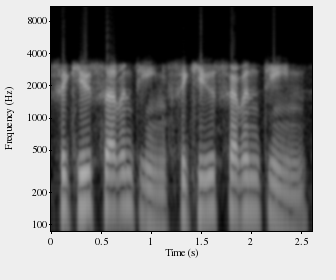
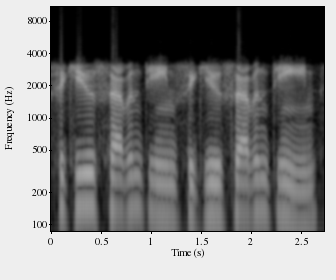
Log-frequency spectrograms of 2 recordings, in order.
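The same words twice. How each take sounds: The two takes are said the same way.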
